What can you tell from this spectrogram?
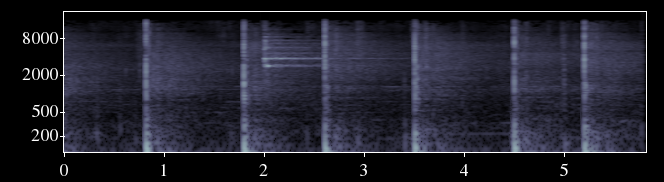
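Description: Basketball dribbled on a hard floor in a double behind-the-back move: six bounces about a second apart, each echoing briefly. A short high squeak about two seconds in.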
